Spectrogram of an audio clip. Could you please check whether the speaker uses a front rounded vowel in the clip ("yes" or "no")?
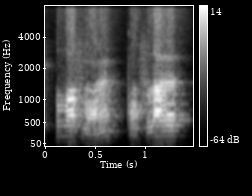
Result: no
